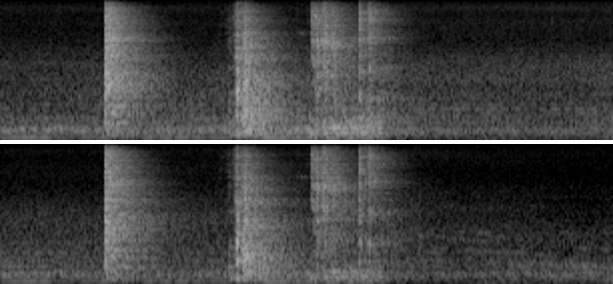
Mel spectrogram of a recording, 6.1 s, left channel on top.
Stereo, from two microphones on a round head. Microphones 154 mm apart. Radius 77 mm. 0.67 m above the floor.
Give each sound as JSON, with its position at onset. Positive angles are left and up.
{"t": 1.0, "sound": "a crack", "side_deg": 0, "distance_m": 2.0}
